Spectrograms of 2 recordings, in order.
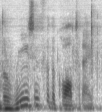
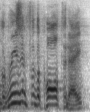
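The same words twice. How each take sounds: First: The voice drops low and quiet. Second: It is said at a normal, undropped volume. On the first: The speaker calls it right. "You say" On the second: The speaker calls it wrong. "He says"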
